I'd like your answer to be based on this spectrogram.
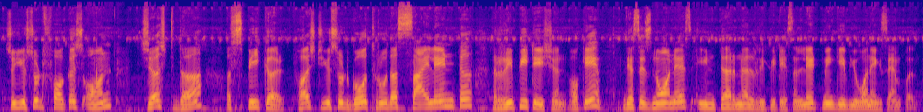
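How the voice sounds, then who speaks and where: A young male English teacher with an Indian accent, whose first language is Jharkhandi, gives a casual spoken lesson in a slightly high voice. He earnestly repeats his points and keeps checking in with "okay?" between filler sounds.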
